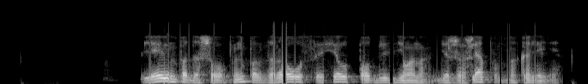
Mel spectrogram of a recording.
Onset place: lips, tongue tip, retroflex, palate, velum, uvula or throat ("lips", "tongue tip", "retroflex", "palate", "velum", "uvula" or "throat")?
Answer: tongue tip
